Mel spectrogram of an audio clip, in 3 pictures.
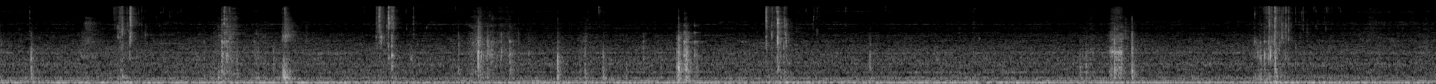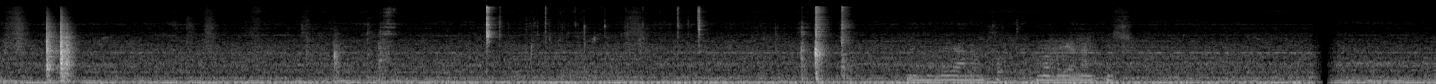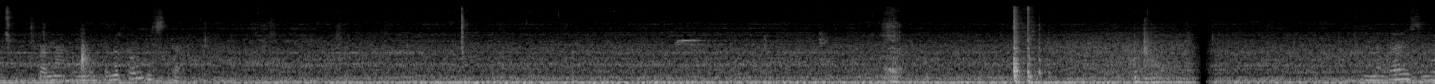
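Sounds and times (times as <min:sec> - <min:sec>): steady low hum: 0:00.0 - 0:43.0
vegetables splashing into water: 0:12.5 - 0:13.3.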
